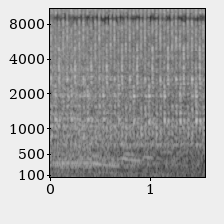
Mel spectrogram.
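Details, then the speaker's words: Honda City 2012 factory CNG shaking, lacking power: uneven stumbling idle heard at exhaust, likely gas system fault, dirty gas injectors, before injector cleaning. "ตอนนี้เสียงเครื่องสั่นออกท่อเลยนะอาการนี้ก็น่าจะมีระบบแก๊สมีปัญหาอยู่"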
